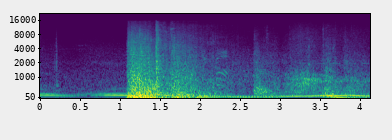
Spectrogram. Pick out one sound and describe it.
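A car crashes and tumbles over rough ground.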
